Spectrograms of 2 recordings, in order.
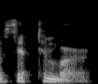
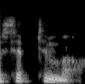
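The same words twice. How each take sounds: First: সেপ্টেম্বর ending septembar, final r clearly sounded; American style সেপ্টেম্বর, r pronounced; American pronunciation. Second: সেপ্টেম্বর ending septemba, final r dropped; British style সেপ্টেম্বর, no r at the end; British সেপ্টেম্বর, r left silent; British pronunciation. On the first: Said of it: "American". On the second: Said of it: "ব্রিটিশটা বলবে". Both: Shown as a demonstration.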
